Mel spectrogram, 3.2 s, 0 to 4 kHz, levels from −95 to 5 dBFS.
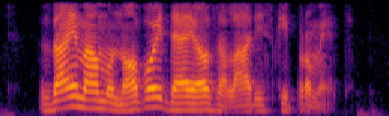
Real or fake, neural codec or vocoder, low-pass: real; none; 3.6 kHz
